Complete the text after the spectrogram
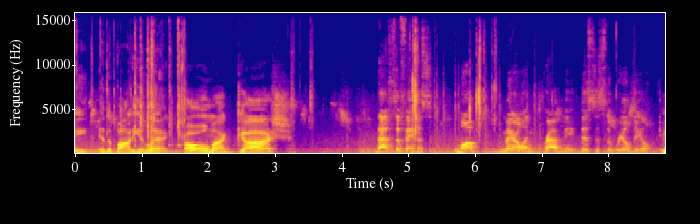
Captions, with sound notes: IN THE BODY AND LEG. OH MY GOSH! [CRACKING] THAT'S THE FAMOUS LUMP MARYLAND CRAB MEAT. THIS IS THE REAL DEAL.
